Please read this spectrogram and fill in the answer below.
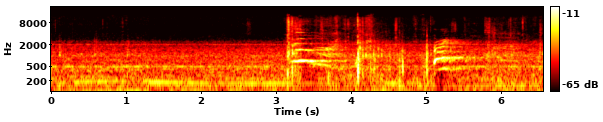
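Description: Quiet tennis court between points with a steady low hum. Two short voice sounds with a rising pitch come about three and five seconds in, with a couple of sharp clicks between them.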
